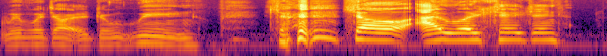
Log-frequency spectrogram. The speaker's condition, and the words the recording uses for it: Cerebral palsy. So today, our interview is a combination of our voices as well as the audio typed on a light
